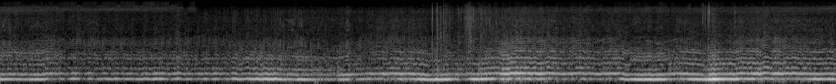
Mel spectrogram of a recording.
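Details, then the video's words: Bees buzzing: a steady, low droning hum with rich overtones. The pitch wavers gently up and down throughout, with the loudness swelling slightly near the end. "Relaxing Bees Buzzing Sounds"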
